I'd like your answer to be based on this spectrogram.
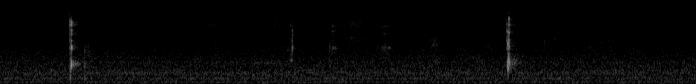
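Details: Two-week-old newborn with hiccups: two short, sharp catches of breath several seconds apart in a quiet room.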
